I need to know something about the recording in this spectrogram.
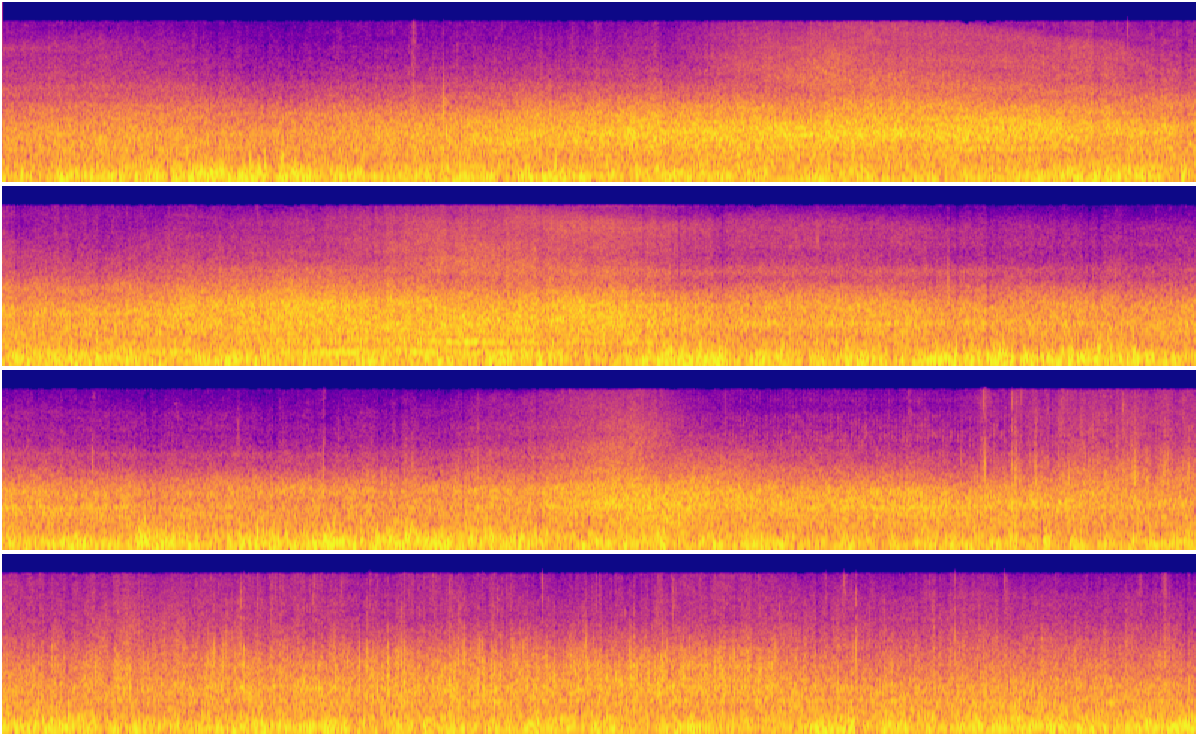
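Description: Wind rushing over a bike-mounted camera's microphone with the rumble of mountain bike tyres rolling on asphalt, swelling several times as cars go by on the road.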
